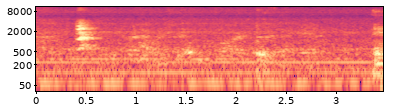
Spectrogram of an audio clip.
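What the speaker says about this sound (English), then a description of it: "my dogs are going to start acting up again" Dogs bark and whimper indoors: one sharp bark near the start, then scattered softer yips and whines over a low background hum.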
